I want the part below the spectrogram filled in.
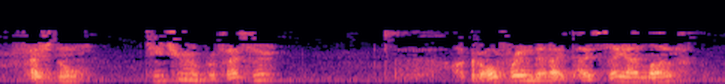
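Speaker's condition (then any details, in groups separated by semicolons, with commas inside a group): Tracheotomy; tracheotomy for 4 years, 8 surgeries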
